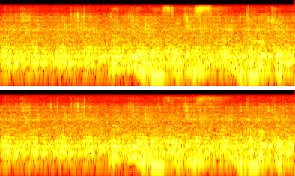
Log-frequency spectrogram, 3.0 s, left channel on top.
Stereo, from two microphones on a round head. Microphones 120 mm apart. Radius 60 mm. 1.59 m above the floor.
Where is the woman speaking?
75° left (ahead or behind), 4.5 m.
